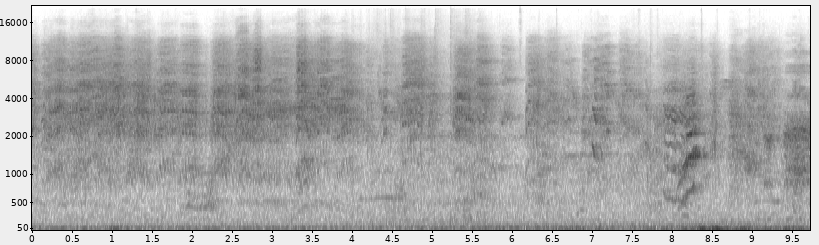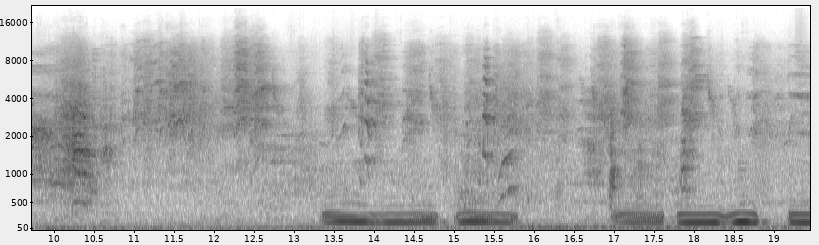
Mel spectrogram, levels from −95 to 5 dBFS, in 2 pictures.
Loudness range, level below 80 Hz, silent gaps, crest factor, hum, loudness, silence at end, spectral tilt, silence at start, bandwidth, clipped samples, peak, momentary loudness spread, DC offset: 4 LU; -42 dBFS; none; 20 dB; none; -27 LUFS; 0 s; -2.5 dB/octave; 0 s; 17 kHz; under 0.1%; -10 dBFS; 11 LU; under 0.1%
